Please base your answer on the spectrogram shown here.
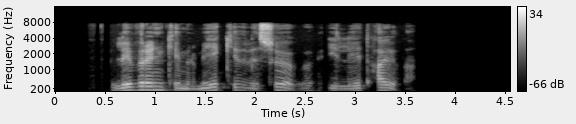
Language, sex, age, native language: Icelandic, male, 20-29, Icelandic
